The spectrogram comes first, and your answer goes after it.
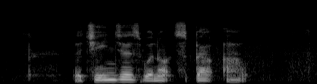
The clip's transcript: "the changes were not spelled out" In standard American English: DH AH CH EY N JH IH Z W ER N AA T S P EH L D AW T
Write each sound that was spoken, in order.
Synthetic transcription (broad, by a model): DH AH CH EY N JH IH Z W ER N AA T S P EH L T AW T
